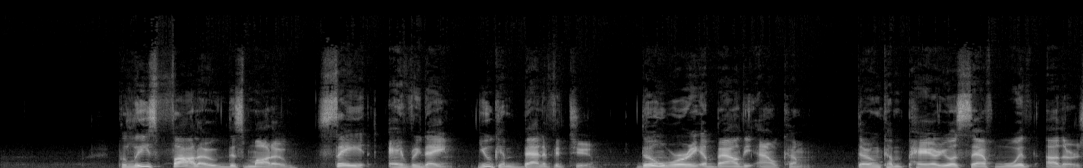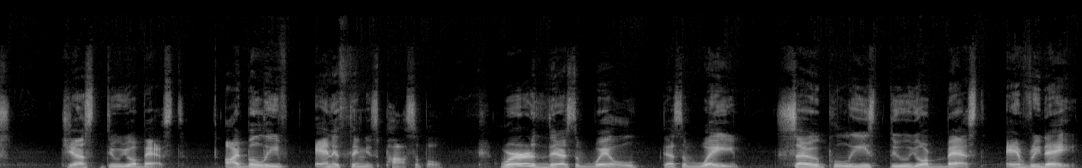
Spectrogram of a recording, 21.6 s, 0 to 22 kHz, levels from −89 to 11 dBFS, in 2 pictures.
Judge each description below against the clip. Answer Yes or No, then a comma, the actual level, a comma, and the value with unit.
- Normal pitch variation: Yes, average, 4.9 semitones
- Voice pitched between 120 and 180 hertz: Yes, medium, 140 Hz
